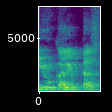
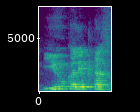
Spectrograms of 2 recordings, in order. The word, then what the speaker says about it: eucalyptus: a union leader a eucalyptus tree for example a eucalyptus tree eucalyptus eucalyptus tree here the letter is o letter e but it gives the pronunciation of y a eucalyptus tree next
